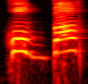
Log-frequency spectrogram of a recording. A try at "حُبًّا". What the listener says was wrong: Okay, it has a tanween on the top. Fathatain. Hubban.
